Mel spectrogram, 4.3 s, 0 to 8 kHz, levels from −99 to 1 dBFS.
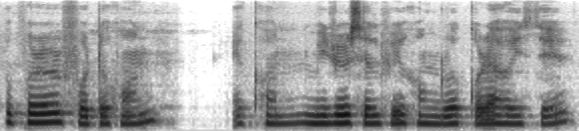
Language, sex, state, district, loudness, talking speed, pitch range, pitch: Assamese, female, Assam, Sonitpur, -15 LUFS, 125 wpm, 175-200 Hz, 185 Hz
